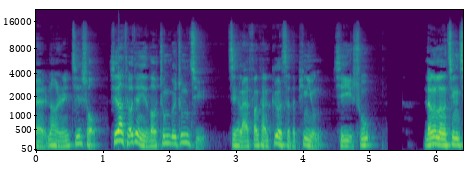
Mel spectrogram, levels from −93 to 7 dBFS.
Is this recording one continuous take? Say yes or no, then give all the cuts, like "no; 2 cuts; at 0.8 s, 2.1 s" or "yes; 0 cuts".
no; 2 cuts; at 1.1 s, 5.2 s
